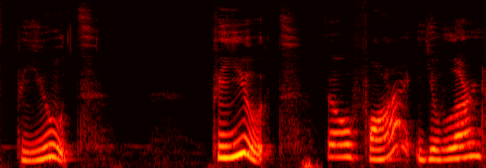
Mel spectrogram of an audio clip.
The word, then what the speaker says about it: пьют: Let's spell the word пьют. The first sound is P, then we have soft sign, and soft sign makes the preceding letter sound soft. So we have P, then we have U and T. And altogether it's пьют.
